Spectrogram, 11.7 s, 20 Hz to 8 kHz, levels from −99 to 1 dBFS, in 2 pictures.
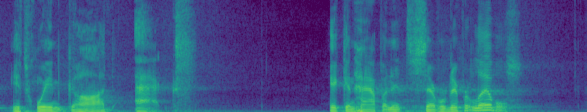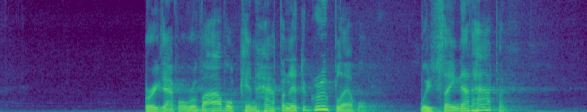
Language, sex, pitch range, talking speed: English, male, 95-120 Hz, 125 wpm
